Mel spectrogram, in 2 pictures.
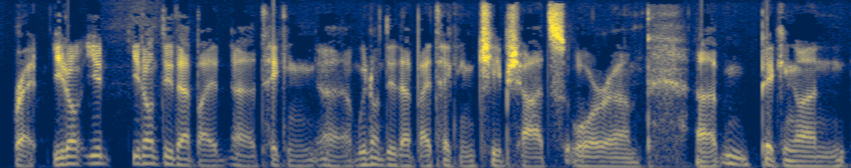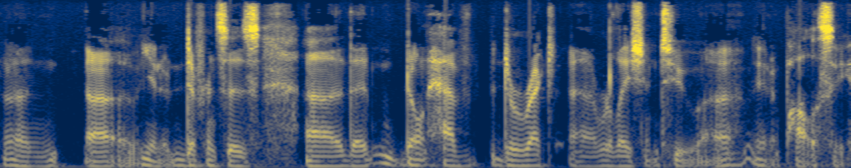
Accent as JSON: {"language": "English", "region": "West Virginia", "country": "United States", "tie": "born or raised there", "said": "West Virginia, my home state"}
